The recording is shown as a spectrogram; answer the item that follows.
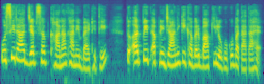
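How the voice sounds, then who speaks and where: High-voiced woman narrating a story. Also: lively intonation, moderate pace, no echo, clean studio sound. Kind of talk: scripted children's story narration.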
